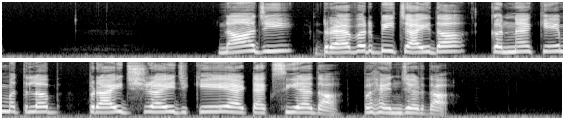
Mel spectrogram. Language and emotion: Dogri, neutral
